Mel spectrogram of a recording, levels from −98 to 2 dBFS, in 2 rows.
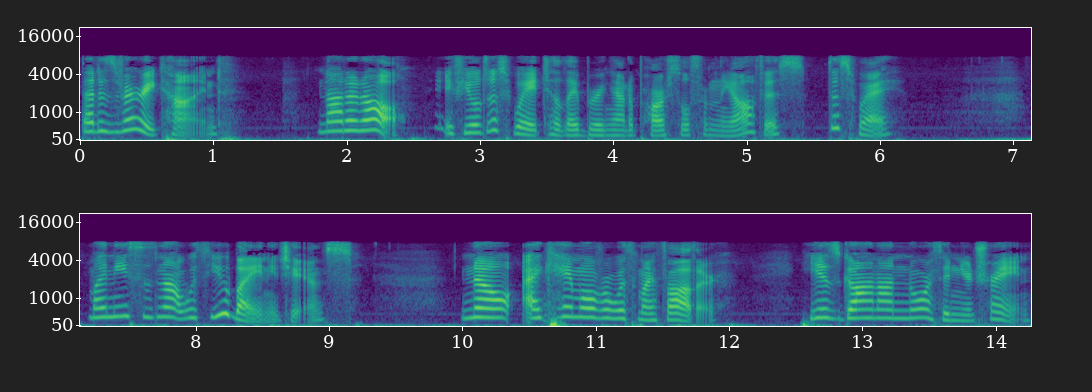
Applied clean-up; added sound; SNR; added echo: none; none; none; none.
